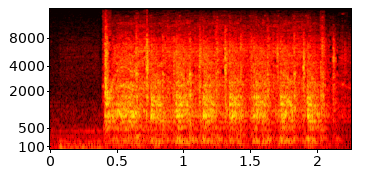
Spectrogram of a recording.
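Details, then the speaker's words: 2003 Ford Explorer 4.0 V6 that shut off after refueling, fuel pressure present: quick, even cranking spins freely for two seconds with no firing at all. Cause was a failed timing chain, with possibly damaged valves. "the problem was that the vehicle didn't start it turned out to be the timing chain and possibly the boughs are damaged correct"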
